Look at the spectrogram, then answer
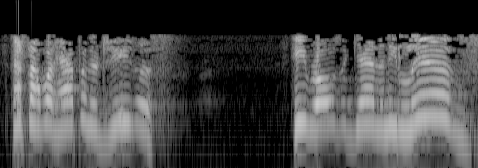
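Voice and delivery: high, forceful proclamation; emphatic preaching. Real, not acted. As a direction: proclaim it with ringing conviction.

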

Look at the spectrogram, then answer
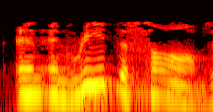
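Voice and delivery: normal talking voice

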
